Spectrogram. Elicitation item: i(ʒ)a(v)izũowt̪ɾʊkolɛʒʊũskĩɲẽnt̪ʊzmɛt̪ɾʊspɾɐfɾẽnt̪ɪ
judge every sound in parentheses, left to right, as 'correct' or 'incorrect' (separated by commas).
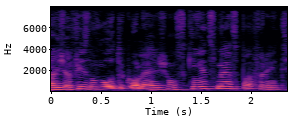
correct, incorrect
